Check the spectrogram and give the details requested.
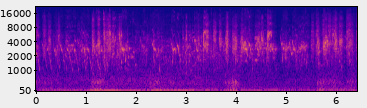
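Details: Several budgerigars enjoying treats in the sun on 27th February, keeping up a busy chatter of quick chirps and short warbling notes, with a low rumble underneath.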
